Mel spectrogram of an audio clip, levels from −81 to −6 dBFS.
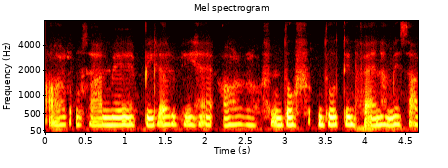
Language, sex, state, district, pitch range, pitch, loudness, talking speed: Hindi, female, Uttar Pradesh, Jalaun, 200-210 Hz, 205 Hz, -19 LUFS, 205 wpm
